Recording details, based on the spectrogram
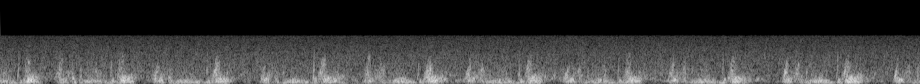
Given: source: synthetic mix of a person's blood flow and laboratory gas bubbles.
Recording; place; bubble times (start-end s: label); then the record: Doppler ultrasound of blood flow; precordium
8.95-8.99 s: bubbles
From the record:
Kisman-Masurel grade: 111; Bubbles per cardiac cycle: 1 to 2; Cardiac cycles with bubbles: 1 to 10%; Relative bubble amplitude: barely perceptible (0.100 to 0.250); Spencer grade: 1 (occasional bubble signal discernible with the cardiac motion signal, with majority of cardiac periods free of bubbles); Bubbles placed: anywhere in the cardiac cycle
